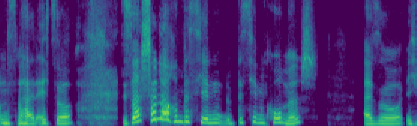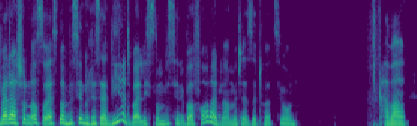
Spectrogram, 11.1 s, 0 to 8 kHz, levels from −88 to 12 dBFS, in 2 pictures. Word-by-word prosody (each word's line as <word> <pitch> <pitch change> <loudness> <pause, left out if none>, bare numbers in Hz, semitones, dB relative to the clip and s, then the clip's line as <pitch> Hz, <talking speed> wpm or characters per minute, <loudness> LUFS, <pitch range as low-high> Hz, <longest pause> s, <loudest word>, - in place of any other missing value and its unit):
Und 220 -1 +3
es 200 - -12
war 210 - +3
halt 185 -1 +4
echt 215 +1 -2
so 205 -1 +4 0.7
es 200 - -3
war 315 +5 +8
schon 425 +4 +6 0.2
auch 425 - +5
'n 330 - +3
bisschen 245 -8 0
bisschen 255 0 -4
komisch. 250 0 0 0.6
Also, 185 +1 +1
ich 200 -1 -5
war 225 +1 +4
da 245 -2 +3
schon 215 0 -4
auch 240 - -2
so 195 - -4
erstmal 215 +4 -1
'n - - -1
bisschen 215 +3 -2
reserviert, 195 - -2
weil 155 0 -2
ich 180 - -12
so 175 - -9
'n 170 - -5
bisschen 200 +2 -9
überfordert 235 - -4
war - - -9
mit 160 +2 -9
der 165 - -7
Situation. 160 0 -11 1.1
Aber 155 0 -2
205 Hz, 195 wpm, -19 LUFS, 185-245 Hz, 1.1 s, war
